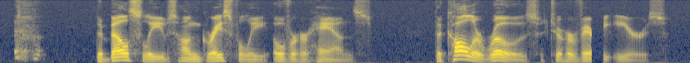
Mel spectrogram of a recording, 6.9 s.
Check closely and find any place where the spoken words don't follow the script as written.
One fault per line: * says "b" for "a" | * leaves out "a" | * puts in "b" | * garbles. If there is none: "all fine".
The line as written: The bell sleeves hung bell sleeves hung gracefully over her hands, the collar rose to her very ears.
* leaves out "bell sleeves hung"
